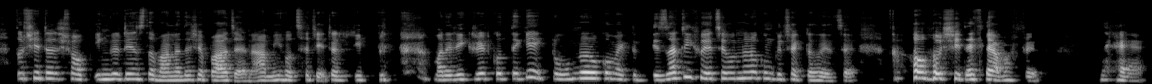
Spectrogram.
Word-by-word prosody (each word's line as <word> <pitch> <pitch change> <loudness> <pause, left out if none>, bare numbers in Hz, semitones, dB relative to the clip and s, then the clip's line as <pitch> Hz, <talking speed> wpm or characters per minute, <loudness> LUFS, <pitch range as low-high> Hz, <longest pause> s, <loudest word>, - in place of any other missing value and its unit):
তো 265 - -7
সেটার 275 -2 +1
সব 240 -2 0 0.2
ইনগ্রেডিয়েন্টস 240 0 +1
তো 230 - +2
বাংলাদেশে 200 +3 0
পাওয়া 185 0 +4
যায় 160 0 -1
না। - - -3
আমি 190 +2 -1
হচ্ছে 195 +1 -4
যে - - -1
এটার 200 -2 -2
রিপে 200 +2 -7 0.5
মানে 205 +1 +1
রিক্রিয়েট 245 +3 0
করতে 255 +1 -1
গিয়ে 325 +1 +1
একটু 255 - -8
অন্যরকম 275 +1 +5
একটা 220 0 -11 0.2
ডেজার্টই 270 +11 +3
হয়েছে, 265 0 +2
অন্যরকম 285 0 -1
কিছু 235 +1 -5
একটা 195 -2 -4
হয়েছে। 170 -2 -4 0.6
তো 310 - +6 0.3
সেটাকে 230 -2 +2
আমার 195 0 -3
ফ্রেন 180 -3 -6 0.8
হ্যাঁ। 180 -4 0
235 Hz, 165 wpm, -21 LUFS, 200-265 Hz, 0.8 s, তো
